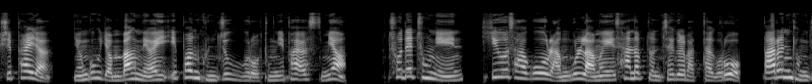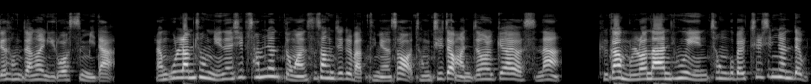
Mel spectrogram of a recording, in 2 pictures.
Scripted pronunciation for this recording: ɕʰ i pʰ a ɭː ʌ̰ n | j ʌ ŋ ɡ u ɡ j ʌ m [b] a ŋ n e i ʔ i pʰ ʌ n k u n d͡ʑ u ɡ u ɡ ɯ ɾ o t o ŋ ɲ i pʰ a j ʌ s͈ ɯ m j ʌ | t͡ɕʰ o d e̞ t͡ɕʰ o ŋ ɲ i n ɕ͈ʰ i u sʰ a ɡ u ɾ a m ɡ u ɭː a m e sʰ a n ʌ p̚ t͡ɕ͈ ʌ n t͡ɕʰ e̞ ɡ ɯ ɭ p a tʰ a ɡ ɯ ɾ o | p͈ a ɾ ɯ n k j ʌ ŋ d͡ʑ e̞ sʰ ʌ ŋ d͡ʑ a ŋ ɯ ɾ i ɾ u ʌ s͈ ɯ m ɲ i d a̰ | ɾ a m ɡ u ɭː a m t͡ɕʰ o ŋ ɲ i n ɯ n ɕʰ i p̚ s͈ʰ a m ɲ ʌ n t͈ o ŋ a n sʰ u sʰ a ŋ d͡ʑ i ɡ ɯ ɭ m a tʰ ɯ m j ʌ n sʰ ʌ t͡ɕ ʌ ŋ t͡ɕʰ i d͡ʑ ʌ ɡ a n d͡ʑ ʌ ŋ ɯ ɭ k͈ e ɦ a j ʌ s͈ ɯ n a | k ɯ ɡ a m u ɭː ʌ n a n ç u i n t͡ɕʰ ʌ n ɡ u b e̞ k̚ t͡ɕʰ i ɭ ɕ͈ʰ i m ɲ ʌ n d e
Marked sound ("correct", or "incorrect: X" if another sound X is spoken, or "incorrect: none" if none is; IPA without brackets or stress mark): correct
